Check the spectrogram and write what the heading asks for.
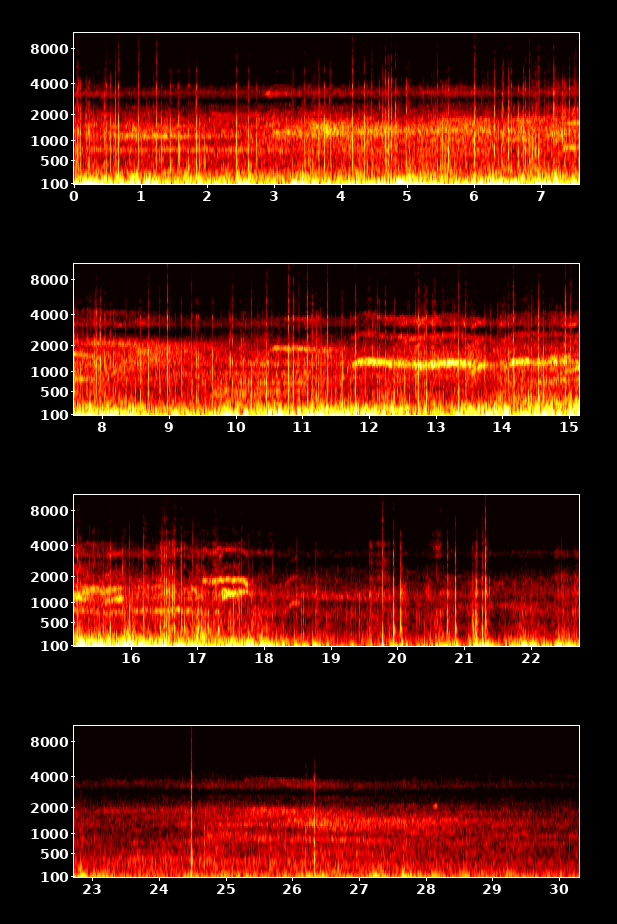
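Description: Indoor roller coaster running in the dark: a loud, heavy rumble of the train on its track with music over it. About eighteen seconds in the rumble drops away sharply, leaving quieter music and scattered clicks.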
